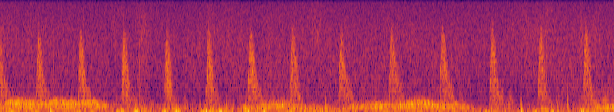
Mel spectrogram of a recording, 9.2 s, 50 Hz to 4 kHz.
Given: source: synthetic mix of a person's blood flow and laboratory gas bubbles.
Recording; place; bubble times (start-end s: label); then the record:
Doppler ultrasound of blood flow; subclavian vein
no bubbles
From the record:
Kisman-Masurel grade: 000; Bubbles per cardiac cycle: 0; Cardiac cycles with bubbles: 0%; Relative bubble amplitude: no bubbles discernible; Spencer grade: 0 (complete lack of bubble signals)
